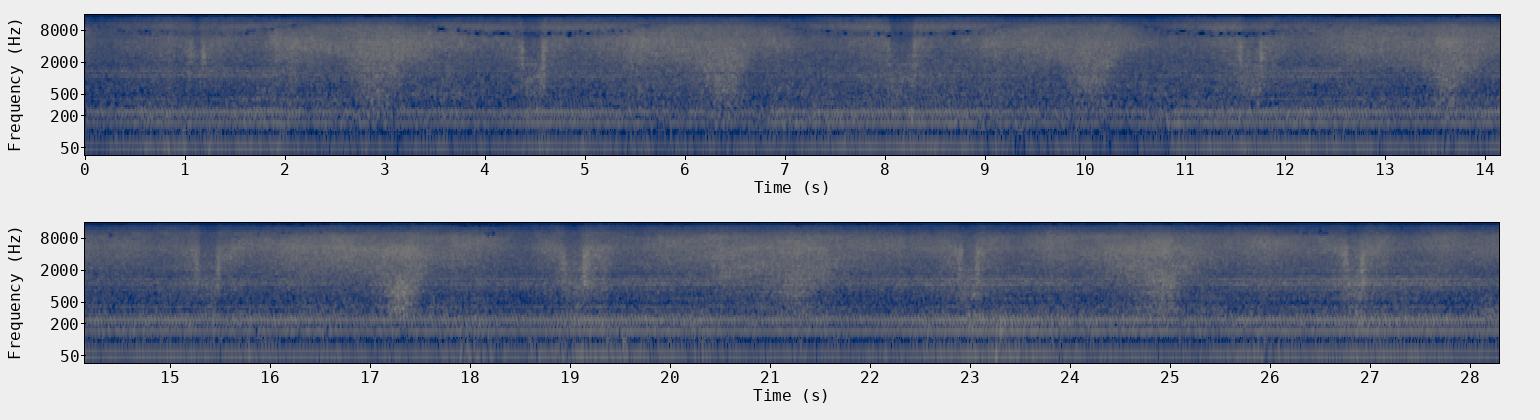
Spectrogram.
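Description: Pressure washer jet blasting wooden deck boards: a loud, continuous hissing spray that swells and dips as the nozzle sweeps across the wood, over a steady low hum.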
